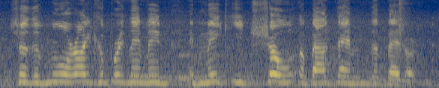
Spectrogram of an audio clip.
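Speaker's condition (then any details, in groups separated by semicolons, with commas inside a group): Cerebral palsy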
